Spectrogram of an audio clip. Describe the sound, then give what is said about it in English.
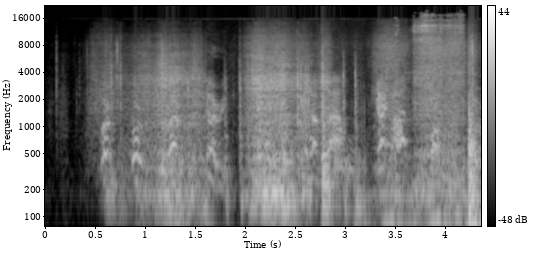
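Heavy furniture, a file cabinet, a desk and chairs, scrapes and drags across the floor in long grinding pushes as it is moved in front of a front door as a barricade, broken by a few dull wooden thuds, with strained voices mixed in. “grab the other end of the file cabinet. We're going to move it in front of the door, then that desk, and then those chairs.”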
